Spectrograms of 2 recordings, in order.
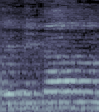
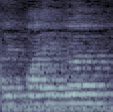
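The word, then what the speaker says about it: apical: कौन कौन से पार्ट्स में डिवाइड होगा, तो अपन बोलो एपिकल मेरिस्टेम या एपाइकल, आप कैसे भी प्रोनाउंस कर सकते हैं, एपिकल या एपाइकल मेरिस्टेम।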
